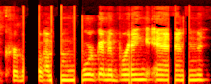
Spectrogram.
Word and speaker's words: Kerbavez: Kerbavez, I said it wrong the first time. So Kerbavez.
